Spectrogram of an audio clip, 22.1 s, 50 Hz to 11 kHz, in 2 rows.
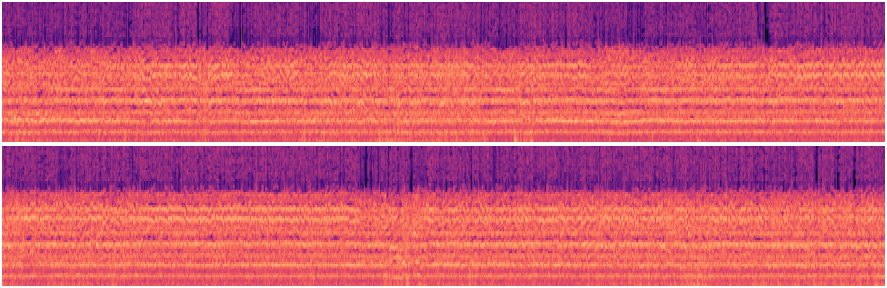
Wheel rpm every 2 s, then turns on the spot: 220, 230, 230, 230, 230, 230, 230, 230, 230, 240, 230.
none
